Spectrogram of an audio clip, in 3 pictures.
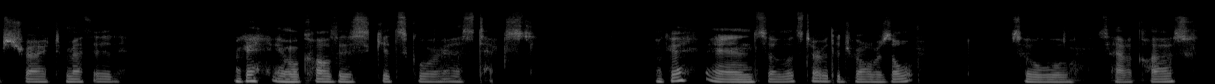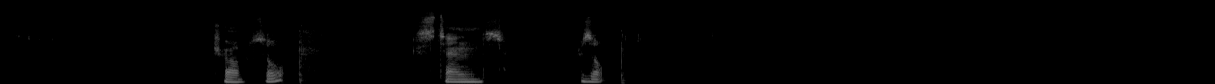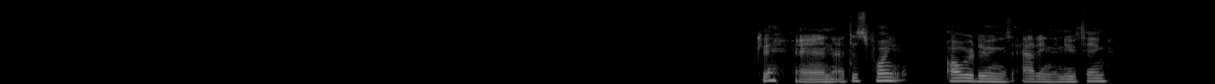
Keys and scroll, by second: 0.0 Tab, 6.3 super+s, 16.0 Return, 21.5 alt+Return, 26.1 alt+Return, 30.6 super+s, 32.2 ctrl+alt+shift+r.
